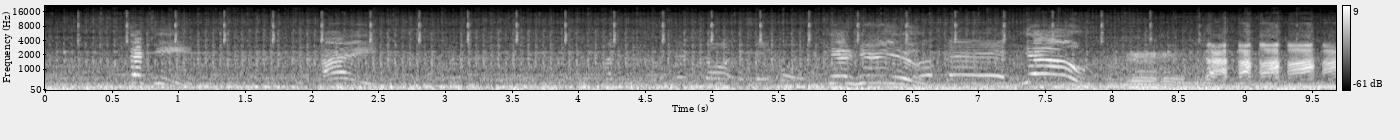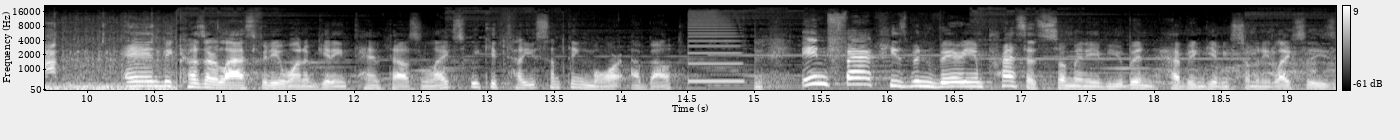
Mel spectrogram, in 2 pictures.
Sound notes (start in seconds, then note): 8.0 evil laugh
